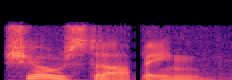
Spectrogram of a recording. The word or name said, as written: showstopping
